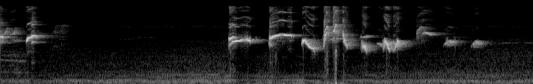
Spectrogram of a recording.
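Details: Orange-headed thrush from North Bali, Singaraja, a caged contest bird in full ngeplong song used to lure fighter birds: one sharp note, a pause, then a lively jumble of whistles, chatters and slurs.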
